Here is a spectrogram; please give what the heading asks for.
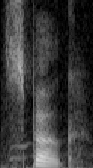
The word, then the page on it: spoke: American English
